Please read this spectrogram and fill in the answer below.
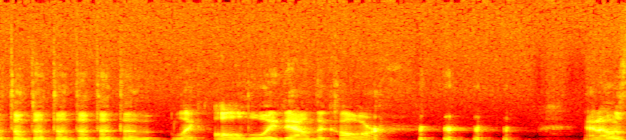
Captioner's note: laughs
